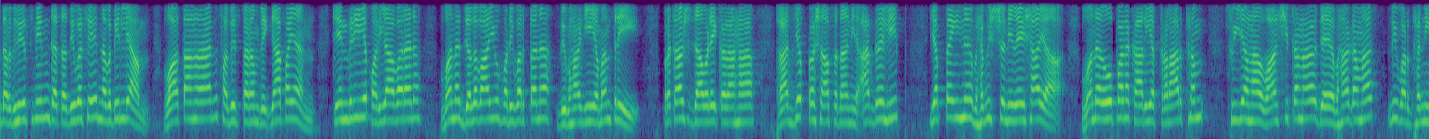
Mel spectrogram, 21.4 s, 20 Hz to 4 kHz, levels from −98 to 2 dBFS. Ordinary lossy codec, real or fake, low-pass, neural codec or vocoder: AAC, 32 kbps; fake; 3.6 kHz; codec, 24 kHz, 0.9 kbps, WavTokenizer, medium speech release version 2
